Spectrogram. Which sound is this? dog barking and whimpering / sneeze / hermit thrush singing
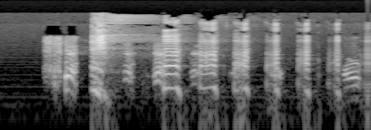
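sneeze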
